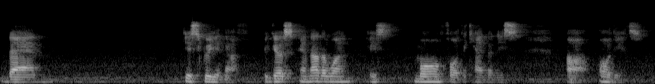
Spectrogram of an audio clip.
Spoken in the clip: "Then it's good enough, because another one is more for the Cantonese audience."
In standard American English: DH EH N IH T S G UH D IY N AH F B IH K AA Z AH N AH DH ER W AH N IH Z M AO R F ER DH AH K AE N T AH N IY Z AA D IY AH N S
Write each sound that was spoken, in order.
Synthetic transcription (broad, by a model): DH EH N IH T S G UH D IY N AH F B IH K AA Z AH N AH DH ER W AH N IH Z M AO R F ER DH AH K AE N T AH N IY S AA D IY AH N S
